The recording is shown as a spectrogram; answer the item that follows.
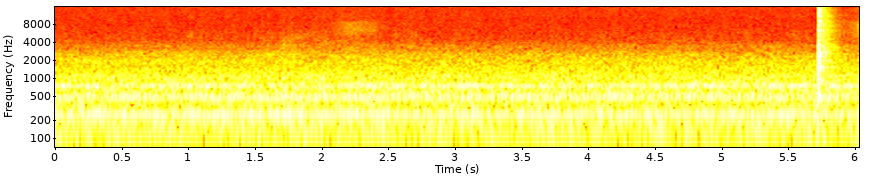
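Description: Steady low electrical hum over faint room noise, with one sharp click near the end.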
